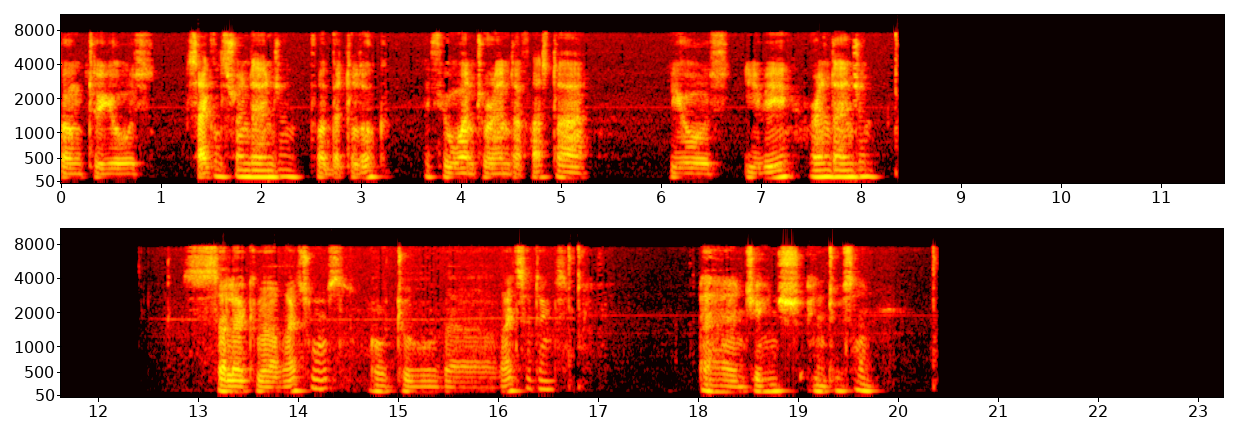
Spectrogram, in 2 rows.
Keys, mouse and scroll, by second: 3.3-9.9 drag, 11.0 click, 13.0 KP_0, 13.7-14.1 scroll down 1, 14.9 middle click, 15.7 click, 17.5 click, 19.2 click, 19.9-22.7 middle drag, 22.7 click.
